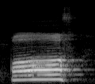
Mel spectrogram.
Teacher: জিভের গোড়া উপরের তালুর সাথে লাগিয়ে উচ্চারিত হয়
